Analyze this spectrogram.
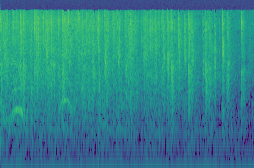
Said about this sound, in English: Come on, if you're thankful for a God who is Jehovah Shalom, can you give him a hand clap in the house?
